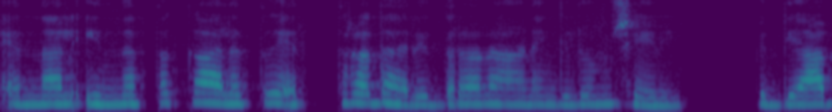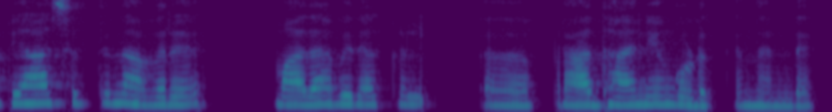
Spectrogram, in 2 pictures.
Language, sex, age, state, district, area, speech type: Malayalam, female, 18-30, Kerala, Kannur, urban, spontaneous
